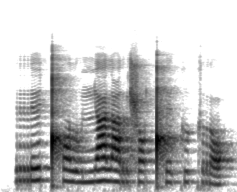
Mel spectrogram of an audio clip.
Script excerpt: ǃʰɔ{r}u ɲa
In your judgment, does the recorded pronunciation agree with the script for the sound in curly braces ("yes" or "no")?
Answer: no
